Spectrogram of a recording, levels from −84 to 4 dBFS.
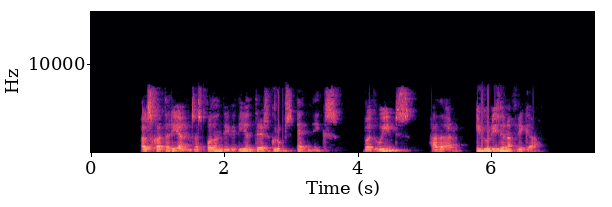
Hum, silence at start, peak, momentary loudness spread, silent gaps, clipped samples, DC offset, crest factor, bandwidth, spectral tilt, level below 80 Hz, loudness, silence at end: none; 0.75 s; -2 dBFS; 12 LU; none; under 0.1%; under 0.1%; 16 dB; 7.8 kHz; -6 dB/octave; -46 dBFS; -17 LUFS; 0.8 s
